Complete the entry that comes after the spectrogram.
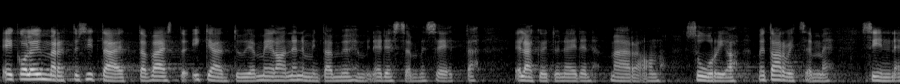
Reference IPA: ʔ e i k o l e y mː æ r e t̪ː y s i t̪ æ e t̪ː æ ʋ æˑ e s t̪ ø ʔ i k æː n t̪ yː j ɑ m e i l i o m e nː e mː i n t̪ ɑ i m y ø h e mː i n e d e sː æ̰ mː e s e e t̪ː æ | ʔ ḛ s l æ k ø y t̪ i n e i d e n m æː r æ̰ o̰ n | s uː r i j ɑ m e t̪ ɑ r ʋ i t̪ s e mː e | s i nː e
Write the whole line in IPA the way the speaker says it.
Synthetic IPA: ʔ e i k o l e y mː æ r e t̪ː y s i t̪ æ e t̪ː æ ʋ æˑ e s t̪ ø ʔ i k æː n t̪ yː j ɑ m e i l æ o n e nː e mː i n t̪ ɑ i m y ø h e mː i n e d e sː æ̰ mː e s e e t̪ː æ | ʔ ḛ l æ k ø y t̪ y n e i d e n m æː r æ̰ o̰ n | s uː r i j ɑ m e t̪ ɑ r ʋ i t̪ s e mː e | s i nː e

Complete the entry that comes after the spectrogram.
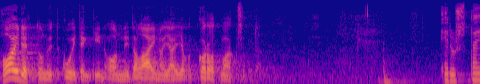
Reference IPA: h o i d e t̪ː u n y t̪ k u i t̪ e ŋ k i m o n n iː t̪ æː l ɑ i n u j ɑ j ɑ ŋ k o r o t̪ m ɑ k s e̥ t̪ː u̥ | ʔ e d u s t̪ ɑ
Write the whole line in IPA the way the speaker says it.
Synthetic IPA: h o i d e t̪ː u n y t̪ k u i t̪ e ŋ k i n o n n iː t̪ æ l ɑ i n o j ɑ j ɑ k o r o t̪ m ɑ k s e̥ t̪ː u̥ | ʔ e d u s t̪ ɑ

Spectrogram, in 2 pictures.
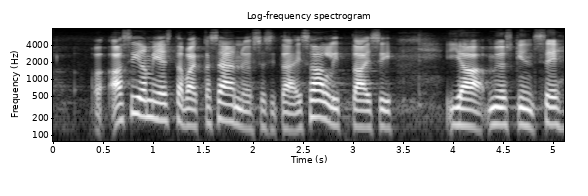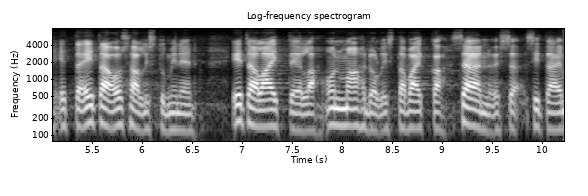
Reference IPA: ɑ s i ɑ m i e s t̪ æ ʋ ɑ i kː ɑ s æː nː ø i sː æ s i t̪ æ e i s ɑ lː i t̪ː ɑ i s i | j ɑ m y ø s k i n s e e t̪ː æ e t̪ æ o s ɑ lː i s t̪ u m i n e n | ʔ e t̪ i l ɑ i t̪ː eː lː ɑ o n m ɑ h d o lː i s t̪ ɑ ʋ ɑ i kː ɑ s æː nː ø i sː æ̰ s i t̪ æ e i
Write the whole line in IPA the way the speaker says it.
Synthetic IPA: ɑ s i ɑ m i e s t̪ æ ʋ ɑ i kː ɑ s æː nː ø i sː æ s i t̪ æ e i s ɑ lː i t̪ː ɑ i s i | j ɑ m y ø s k i n s e e t̪ː æ e t̪ æ o s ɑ lː i s t̪ u m i n e n | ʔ e t̪ æ l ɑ i t̪ː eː lː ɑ o n m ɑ h d o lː i s t̪ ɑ ʋ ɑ i kː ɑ s æː nː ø i sː æ̰ s i t̪ æ e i

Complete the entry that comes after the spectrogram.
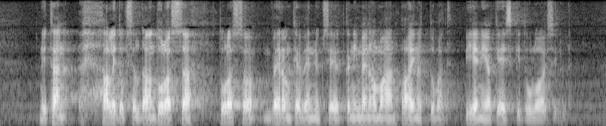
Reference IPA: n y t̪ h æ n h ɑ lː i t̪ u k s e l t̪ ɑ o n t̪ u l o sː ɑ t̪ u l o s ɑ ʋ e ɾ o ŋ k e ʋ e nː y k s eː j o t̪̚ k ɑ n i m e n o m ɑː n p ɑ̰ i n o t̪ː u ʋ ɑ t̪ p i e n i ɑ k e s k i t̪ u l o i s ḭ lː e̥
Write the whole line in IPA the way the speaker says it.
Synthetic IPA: n y t̪ h æ n h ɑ lː i t̪ u k s e l t̪ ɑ o n t̪ u l o sː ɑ t̪ u l o sː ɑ ʋ e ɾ o ŋ k e ʋ e nː y k s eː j o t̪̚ k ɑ n i m e n o m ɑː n p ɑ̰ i n o t̪ː u ʋ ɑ t̪ p i e n i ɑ k e s k i t̪ u l o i s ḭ lː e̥

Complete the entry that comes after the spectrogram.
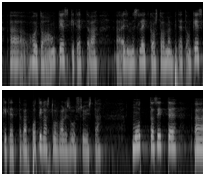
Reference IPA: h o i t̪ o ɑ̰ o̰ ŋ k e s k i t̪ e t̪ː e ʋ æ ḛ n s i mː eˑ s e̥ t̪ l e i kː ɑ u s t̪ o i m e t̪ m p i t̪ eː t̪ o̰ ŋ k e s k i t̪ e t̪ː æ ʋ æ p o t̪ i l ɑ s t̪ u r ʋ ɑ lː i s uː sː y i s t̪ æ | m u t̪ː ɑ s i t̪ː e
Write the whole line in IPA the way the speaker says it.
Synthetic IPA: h o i t̪ o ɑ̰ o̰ ŋ k e s k i t̪ e t̪ː æ ʋ æ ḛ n s i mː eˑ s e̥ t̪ l e i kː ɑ u s t̪ o i m e m p i t̪ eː t̪ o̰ ŋ k e s k i t̪ e t̪ː æ ʋ æ p o t̪ i l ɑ s t̪ u r ʋ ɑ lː i s uː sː y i s t̪ æ | m u t̪ː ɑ s i t̪ː e

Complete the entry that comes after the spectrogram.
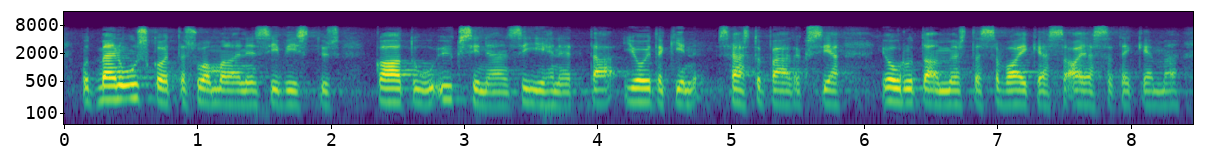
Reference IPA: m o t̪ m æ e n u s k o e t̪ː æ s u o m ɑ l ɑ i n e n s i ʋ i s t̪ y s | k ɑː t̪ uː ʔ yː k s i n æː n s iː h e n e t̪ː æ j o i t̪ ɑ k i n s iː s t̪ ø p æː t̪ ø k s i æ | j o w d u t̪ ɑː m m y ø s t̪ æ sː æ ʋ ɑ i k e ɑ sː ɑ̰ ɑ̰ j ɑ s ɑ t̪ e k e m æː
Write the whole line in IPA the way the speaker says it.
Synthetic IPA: m u t̪ m æ e n u s k o e t̪ː æ s u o m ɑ l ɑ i n e n s i ʋ i s t̪ y s | k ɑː t̪ uː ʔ y k s i n æː n s iː h e n e t̪ː æ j o i t̪ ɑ k i n s æː s t̪ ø p æː t̪ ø k s i æ | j o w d u t̪ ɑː m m y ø s t̪ æ sː æ ʋ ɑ i k e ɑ sː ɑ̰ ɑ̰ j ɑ sː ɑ t̪ e k e m æː

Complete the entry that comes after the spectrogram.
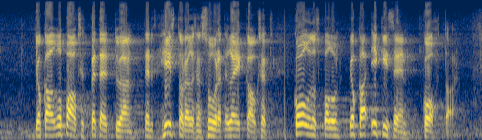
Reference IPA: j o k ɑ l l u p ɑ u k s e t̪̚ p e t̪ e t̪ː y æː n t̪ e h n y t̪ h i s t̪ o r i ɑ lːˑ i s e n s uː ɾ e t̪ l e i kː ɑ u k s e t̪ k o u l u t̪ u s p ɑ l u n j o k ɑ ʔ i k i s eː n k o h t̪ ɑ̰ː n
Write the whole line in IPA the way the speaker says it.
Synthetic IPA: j o k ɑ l l u p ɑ u k s e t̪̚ p e t̪ e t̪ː y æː n t̪ e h n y t̪ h i s t̪ o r i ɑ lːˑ i s e n s uː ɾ e t̪ l e i kː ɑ u k s e t̪ k o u l u t̪ u s p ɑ l u n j o k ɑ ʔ i k i s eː n k o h t̪ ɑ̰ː n

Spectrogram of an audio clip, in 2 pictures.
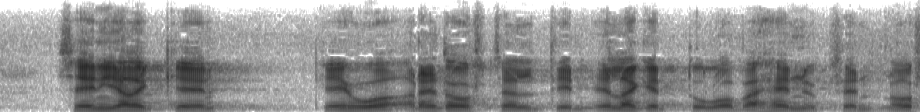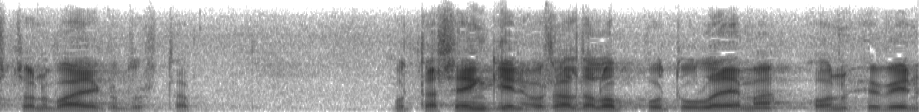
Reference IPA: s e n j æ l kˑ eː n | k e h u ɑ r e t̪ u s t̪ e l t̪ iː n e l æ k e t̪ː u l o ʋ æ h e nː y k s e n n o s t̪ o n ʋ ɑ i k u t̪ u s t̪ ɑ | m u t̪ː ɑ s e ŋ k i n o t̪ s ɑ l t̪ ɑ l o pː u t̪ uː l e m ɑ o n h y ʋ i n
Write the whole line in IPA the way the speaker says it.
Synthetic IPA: s e n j æ l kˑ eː n | k e h u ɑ r e t̪ o s t̪ e l t̪ iː n e l æ k e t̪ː u l o ʋ æ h e nː y k s e n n o s t̪ o n ʋ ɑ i k u t̪ u s t̪ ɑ | m u t̪ː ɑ s e ŋ k i n o s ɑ l t̪ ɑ l o pː u t̪ u l e m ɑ o n h y ʋ i n

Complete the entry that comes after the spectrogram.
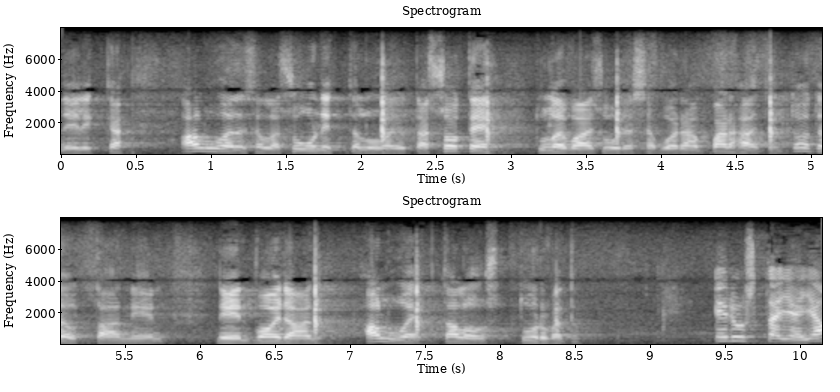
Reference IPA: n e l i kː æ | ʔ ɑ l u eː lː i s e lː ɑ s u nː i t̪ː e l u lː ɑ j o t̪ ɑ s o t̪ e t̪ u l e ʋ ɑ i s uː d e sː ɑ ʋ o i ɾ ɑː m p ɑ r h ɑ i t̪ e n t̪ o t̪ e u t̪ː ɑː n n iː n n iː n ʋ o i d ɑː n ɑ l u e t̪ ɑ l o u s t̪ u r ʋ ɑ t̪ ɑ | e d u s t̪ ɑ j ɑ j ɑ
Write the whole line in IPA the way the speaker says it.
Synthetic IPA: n e l i kː æ | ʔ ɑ l u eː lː i s e lː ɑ s uː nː i t̪ː e l u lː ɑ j o t̪ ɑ s o t̪ e t̪ u l e ʋ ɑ i s uː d e sː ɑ ʋ o i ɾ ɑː m p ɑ r h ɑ i t̪ e n t̪ o t̪ e u t̪ː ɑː n n iː n n iː n ʋ o i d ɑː n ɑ l u e t̪ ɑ l o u s t̪ u r ʋ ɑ t̪ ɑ | e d u s t̪ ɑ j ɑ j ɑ

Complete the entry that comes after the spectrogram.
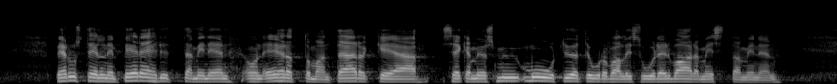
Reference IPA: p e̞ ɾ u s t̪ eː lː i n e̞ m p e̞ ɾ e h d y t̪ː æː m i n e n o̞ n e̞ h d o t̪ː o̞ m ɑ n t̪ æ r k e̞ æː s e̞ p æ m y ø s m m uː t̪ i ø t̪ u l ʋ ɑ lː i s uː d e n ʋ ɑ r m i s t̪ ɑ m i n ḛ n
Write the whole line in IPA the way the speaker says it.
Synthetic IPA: p e̞ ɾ u s t̪ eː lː i n e̞ m p e̞ ɾ e h d y t̪ː æ m i n e n o̞ n e̞ h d o t̪ː o̞ m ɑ n t̪ æ r k e̞ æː s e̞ k æ m y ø s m m uː t̪ y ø t̪ u r ʋ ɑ lː i s uː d e n ʋ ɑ r m i s t̪ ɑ m i n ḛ n

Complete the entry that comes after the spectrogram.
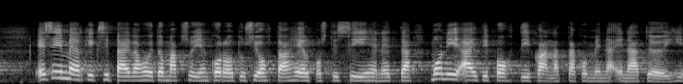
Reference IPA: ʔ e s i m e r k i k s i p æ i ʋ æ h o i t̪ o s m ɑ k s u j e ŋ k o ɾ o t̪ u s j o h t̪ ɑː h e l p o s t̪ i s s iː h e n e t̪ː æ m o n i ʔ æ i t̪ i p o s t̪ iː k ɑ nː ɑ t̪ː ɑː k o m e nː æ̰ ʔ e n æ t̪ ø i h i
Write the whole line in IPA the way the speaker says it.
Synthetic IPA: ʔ e s i m e r k i k s i p æ i ʋ æ h o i t̪ o m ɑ k s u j e ŋ k o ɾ o t̪ u s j o h t̪ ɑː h e l p o s t̪ i s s iː h e n e t̪ː æ m o n i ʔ æ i t̪ i p o h t̪ iː k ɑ nː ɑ t̪ː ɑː k o m e nː æ̰ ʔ e n æ t̪ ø i h i

